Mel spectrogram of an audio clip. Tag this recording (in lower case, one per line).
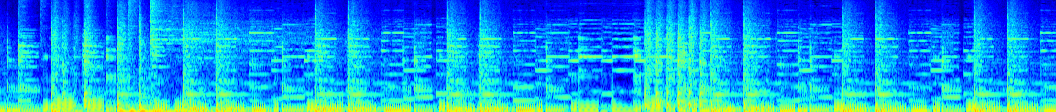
music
